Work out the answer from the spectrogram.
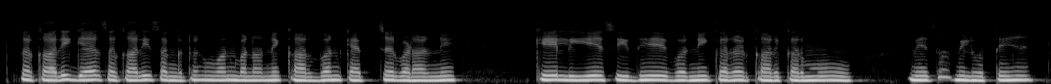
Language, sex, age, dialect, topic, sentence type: Hindi, female, 18-24, Awadhi Bundeli, agriculture, statement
